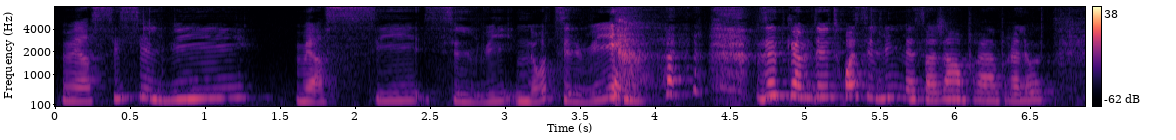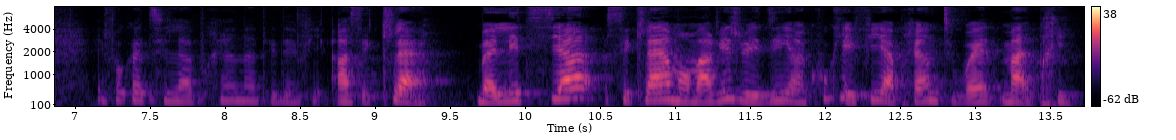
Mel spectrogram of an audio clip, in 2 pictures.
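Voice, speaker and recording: Woman, Acadian French accent, bright voice, casual live-stream chat, answers viewer comments, mixes in some English. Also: a little high, expressive, normal speed. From New Brunswick, Canada. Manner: chatty, switches to English, drops to near-whispers now and then. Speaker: makeup seller hosting a Facebook live.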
